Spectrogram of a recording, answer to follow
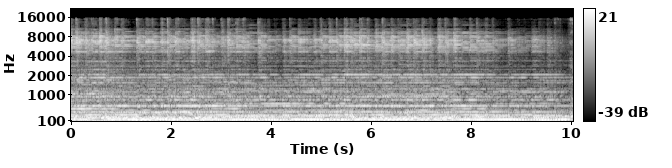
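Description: Fingerpicked acoustic guitar playing an instrumental passage, with low bass notes held steady under the picking.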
